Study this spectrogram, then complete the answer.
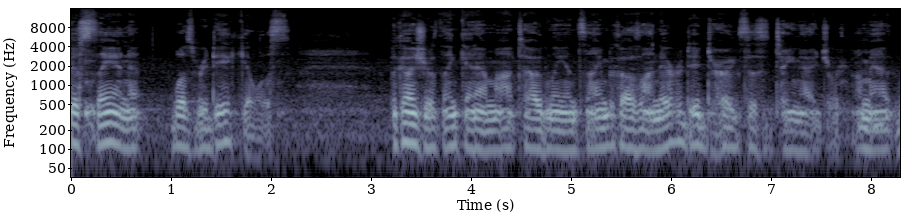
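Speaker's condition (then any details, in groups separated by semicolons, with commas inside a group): Cerebral palsy, mild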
